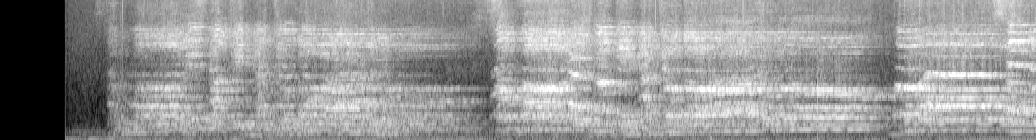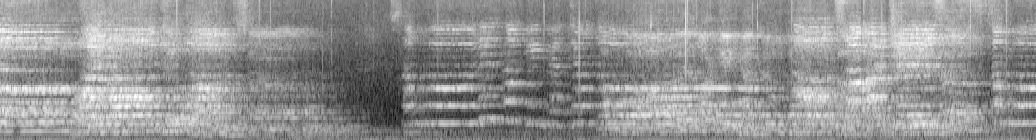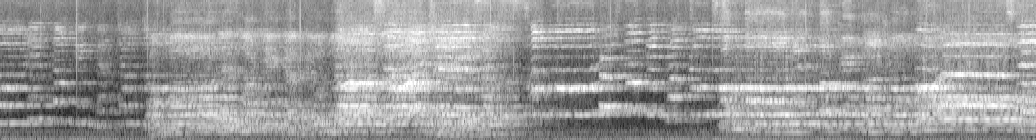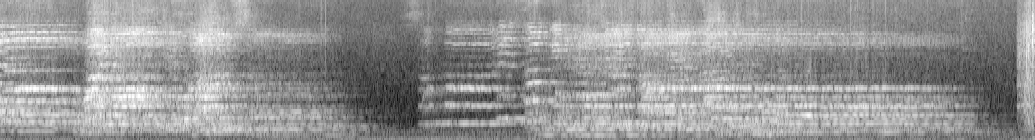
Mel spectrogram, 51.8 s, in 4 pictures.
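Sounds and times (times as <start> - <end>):
chorale: 0.8 - 51.6.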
